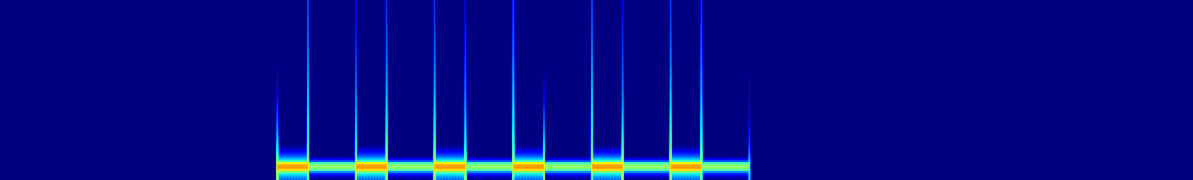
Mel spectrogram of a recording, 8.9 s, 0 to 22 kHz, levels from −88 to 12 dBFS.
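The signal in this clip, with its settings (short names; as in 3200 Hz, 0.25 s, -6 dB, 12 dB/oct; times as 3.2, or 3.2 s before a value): two-level tone 223 Hz -14.5 dBFS, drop 22.5 dB, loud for 0.23 s, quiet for 0.36 s, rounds 6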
